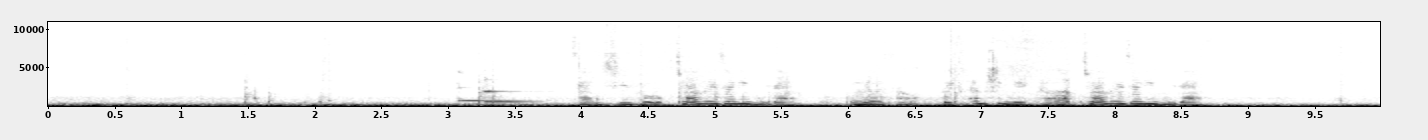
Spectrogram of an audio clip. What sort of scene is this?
car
